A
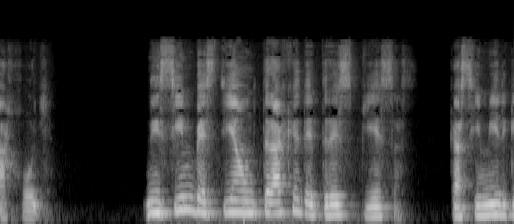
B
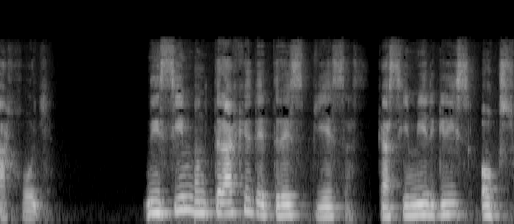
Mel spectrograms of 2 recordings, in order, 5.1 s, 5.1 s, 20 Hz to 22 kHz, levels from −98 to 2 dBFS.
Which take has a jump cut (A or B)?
B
